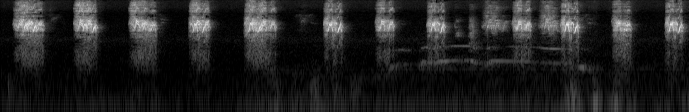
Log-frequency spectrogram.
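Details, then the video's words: Grown sparrow fledglings chirping in quick high notes, nearly two per second, with a faint thin whistle-like tone and soft low bumps behind later chirps. "Little Sparrow Babies Big Now"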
